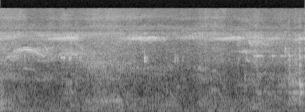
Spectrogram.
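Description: Outdoor ambience of insects buzzing in a high, pulsing drone and birds chirping, with one brief low sound right at the start.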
